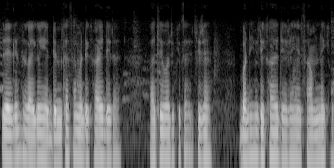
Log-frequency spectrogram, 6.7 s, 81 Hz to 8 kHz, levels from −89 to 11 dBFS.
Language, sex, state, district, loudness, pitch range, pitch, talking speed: Hindi, male, Madhya Pradesh, Umaria, -18 LUFS, 100-110 Hz, 105 Hz, 150 wpm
